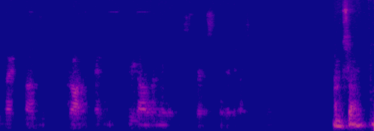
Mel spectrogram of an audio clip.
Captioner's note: senator faintly speaking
